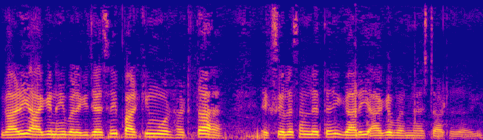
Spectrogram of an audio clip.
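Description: There is light background noise as a man speaks at a moderate pace in a dry sound with no echo. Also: fairly even intonation. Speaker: vehicle reviewer. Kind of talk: product review walkthrough. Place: street.

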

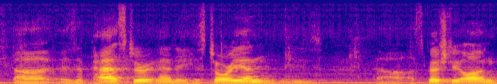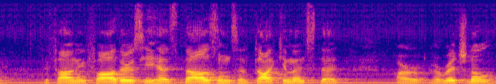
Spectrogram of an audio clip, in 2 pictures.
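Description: Audible room echo and noticeable background noise surround the recording. A man speaks at a fairly slow pace with big swings in loudness. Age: 70s. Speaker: public commenter. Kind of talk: public comment at council meeting.

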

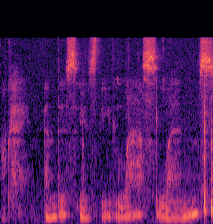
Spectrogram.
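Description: Someone whispers in a soft-spoken way. Loud background noise fills the recording. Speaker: ASMR creator. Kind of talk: ASMR show and tell, whispered camera sounds. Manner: whispered, soft-spoken. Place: home room. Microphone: phone near.

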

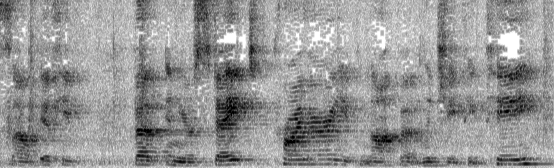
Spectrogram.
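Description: A woman speaks with ordinary pitch variation. Noticeable background noise and audible room echo surround her. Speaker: conference speaker. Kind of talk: public presentation. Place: hall. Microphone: podium.

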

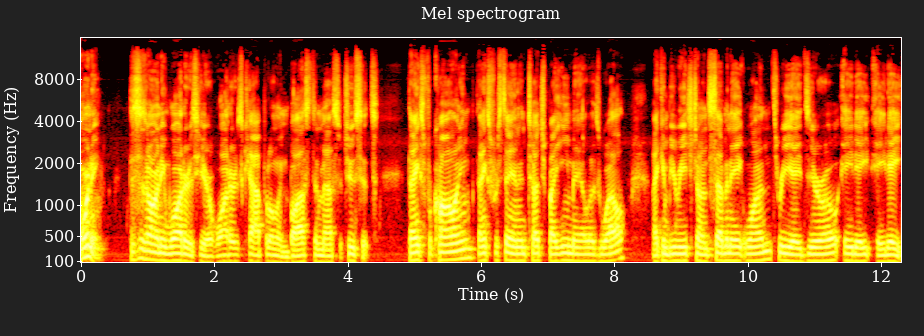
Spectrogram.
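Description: A man at a fairly slow pace, fairly even in intonation, against a quiet background. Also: fairly low pitch for a man. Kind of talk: market commentary. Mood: opinionated, mildly annoyed. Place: office. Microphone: webcam.

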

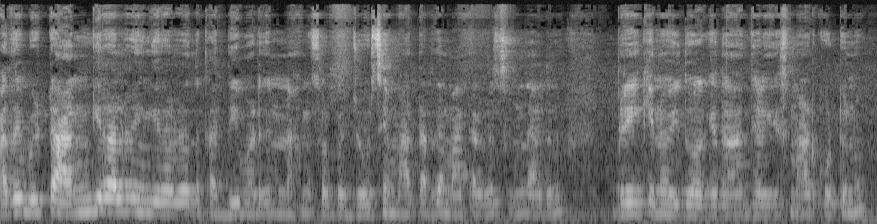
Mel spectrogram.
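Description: Over noticeable background noise and audible room echo, a woman speaks at a medium pitch in a monotone, flat intonation. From North Karnataka, Kalaburagi. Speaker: vlogger. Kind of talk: casual vlog talk to camera.

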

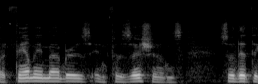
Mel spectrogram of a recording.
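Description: Dark, mellow tone from a man, with ordinary pitch variation. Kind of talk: interview answer. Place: home room. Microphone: lapel.

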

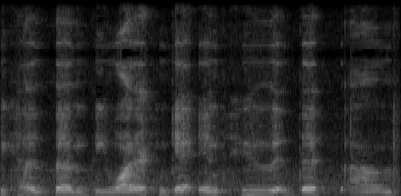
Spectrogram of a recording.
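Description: A woman talks with a fairly bright tone over faint background noise.

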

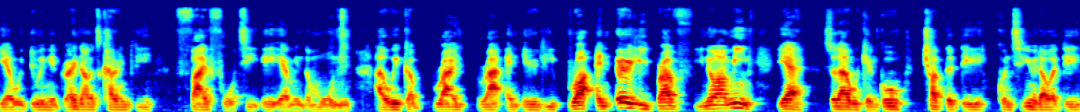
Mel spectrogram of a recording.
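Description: A man speaks fairly slowly at a fairly low pitch over a quiet background. His is an unremarkable speaking voice with fairly even intonation. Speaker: vlogger. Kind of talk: casual vlog chat. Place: home room. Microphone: phone near.

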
